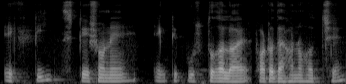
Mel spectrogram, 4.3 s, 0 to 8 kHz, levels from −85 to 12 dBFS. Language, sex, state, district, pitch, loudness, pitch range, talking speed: Bengali, male, West Bengal, North 24 Parganas, 115 Hz, -31 LUFS, 110-125 Hz, 95 wpm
